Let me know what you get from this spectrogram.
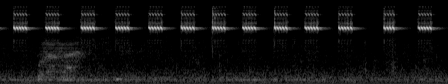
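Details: Jangkrik Jawa, the jeliteng cricket taken from rice paddies and valued for its shrill call against household rats: bright, evenly paced high chirps near three per second, a soft rustle early on.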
